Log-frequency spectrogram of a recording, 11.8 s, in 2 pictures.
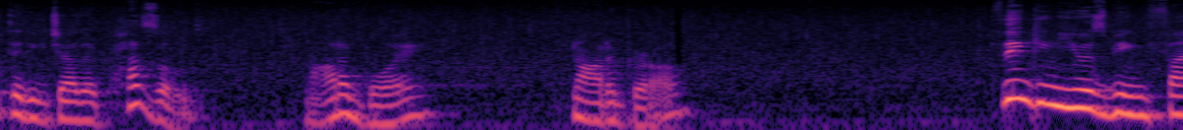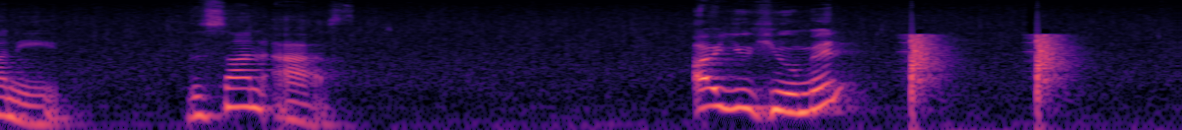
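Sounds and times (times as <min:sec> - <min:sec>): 
speech: 0:00.0 - 0:02.3, 0:02.9 - 0:03.6, 0:05.0 - 0:07.7, 0:09.4 - 0:10.3
sharp hand clap: 0:10.5 - 0:11.5.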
